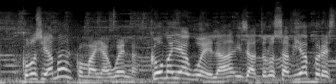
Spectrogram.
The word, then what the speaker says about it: Comayagüela: En realidad no estamos en Tegucchigalpa porque aquí Comayabahuela, ¿cómo se llama? Comayabahuela. Comayabuela. Exacto. Lo sabía, pero es tan complicado de pronunciar que prefiero que lo diga él.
